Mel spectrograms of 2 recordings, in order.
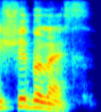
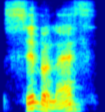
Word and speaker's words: shibboleth: they said all right say shibboleth if he said siboleth because he could not pronounce the word correctly they seized him and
